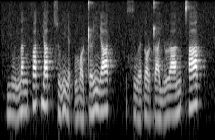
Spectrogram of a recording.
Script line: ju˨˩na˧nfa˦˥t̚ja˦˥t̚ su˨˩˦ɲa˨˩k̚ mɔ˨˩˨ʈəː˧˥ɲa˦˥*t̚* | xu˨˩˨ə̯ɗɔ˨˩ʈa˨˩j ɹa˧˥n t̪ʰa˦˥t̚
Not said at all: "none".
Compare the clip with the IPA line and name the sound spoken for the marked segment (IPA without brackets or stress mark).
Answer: k̚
